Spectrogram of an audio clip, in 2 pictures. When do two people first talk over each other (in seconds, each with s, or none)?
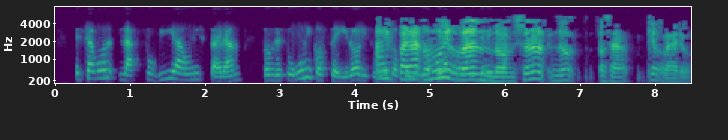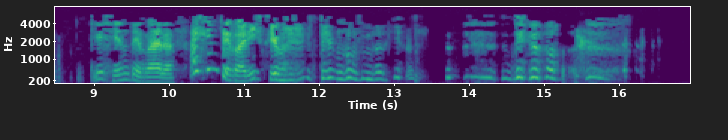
4.3 s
